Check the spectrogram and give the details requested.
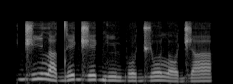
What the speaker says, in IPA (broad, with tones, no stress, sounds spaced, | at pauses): d͡ʒ i˧ l a˨ d e˨˦ d͡ʒ e˧ ɡ ĩ˨ b o˨ d͡ʒ o˧ l ɔ˨ d͡ʒ a˧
